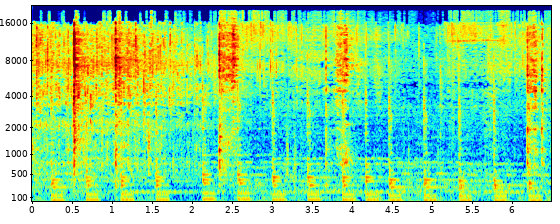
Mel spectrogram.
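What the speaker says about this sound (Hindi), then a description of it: "और अब इसको लो फ्लेम पे 2 से 3 मिनट तक अच्छी तरह पकाना है।" Upma cooks over a low flame, giving a soft steady sizzle broken by rhythmic spoon scrapes and taps as it is stirred, close and fairly quiet, with no speech.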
